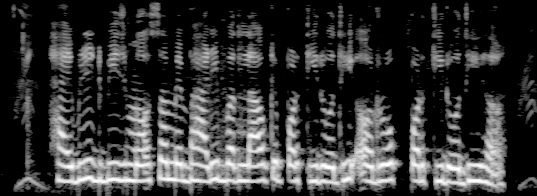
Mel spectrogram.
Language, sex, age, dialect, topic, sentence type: Bhojpuri, female, 18-24, Southern / Standard, agriculture, statement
